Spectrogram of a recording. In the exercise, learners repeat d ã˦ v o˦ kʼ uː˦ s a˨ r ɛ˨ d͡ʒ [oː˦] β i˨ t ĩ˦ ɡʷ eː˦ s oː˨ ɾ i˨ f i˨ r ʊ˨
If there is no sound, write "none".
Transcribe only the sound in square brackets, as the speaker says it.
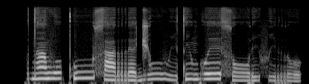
uː˦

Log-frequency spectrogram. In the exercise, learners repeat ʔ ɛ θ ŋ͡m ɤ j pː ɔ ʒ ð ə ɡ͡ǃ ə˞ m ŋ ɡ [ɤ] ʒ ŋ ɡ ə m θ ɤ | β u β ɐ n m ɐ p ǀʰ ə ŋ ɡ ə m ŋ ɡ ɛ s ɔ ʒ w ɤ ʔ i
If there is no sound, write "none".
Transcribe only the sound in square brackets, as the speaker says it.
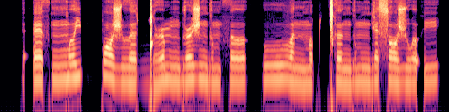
ə˞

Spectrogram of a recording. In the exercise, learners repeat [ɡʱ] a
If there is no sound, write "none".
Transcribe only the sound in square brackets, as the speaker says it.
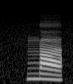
ŋ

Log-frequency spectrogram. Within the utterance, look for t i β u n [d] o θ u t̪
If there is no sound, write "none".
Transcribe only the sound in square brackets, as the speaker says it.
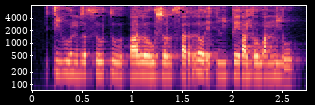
d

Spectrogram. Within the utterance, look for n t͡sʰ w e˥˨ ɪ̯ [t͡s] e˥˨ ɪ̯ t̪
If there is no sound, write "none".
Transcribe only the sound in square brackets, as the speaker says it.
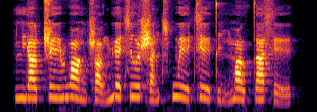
t͡s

